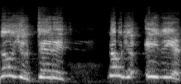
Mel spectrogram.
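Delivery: screechy, very high, very loud yelling. Speaker voicing Ren arguing like kids, in a Ren impression. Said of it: "That's actually a really good impression of Ren".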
